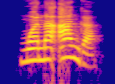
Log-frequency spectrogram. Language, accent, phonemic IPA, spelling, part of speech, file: Swahili, Kenya, /mʷɑ.nɑˈɑ.ᵑɡɑ/, mwanaanga, noun, Sw-ke-mwanaanga.flac
- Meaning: astronaut; cosmonaut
